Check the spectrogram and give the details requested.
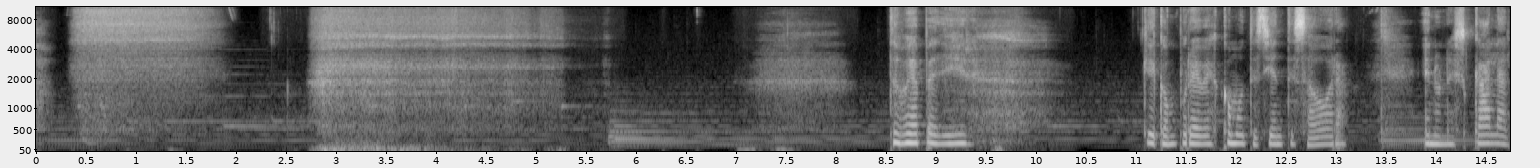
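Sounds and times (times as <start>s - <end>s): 
slow deep breath in through nose and out through mouth: 0.0s - 2.0s, 2.7s - 5.6s, 7.0s - 8.4s, 9.3s - 10.4s
soft sustained music: 0.0s - 14.7s
speech: 5.7s - 6.0s, 8.6s - 9.5s, 11.1s - 13.2s, 13.9s - 14.7s.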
